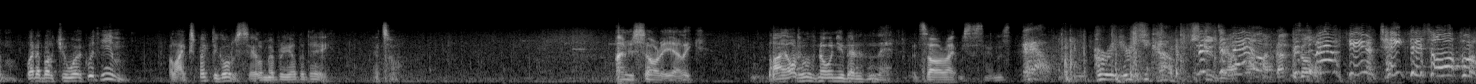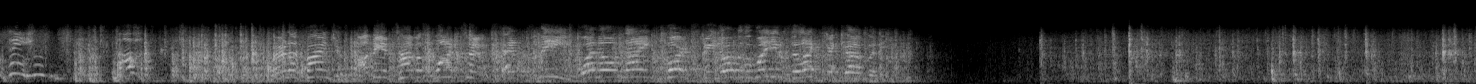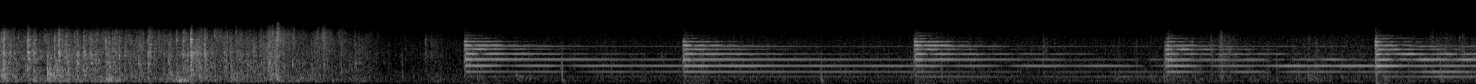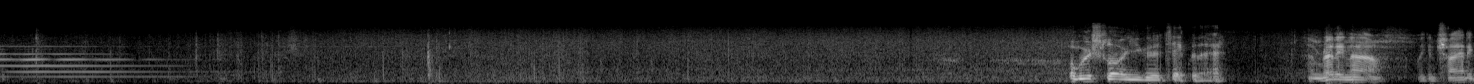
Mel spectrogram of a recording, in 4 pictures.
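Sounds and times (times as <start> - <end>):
rain falling: 0.0 - 59.0
large bell ringing: 17.3 - 23.7, 34.2 - 47.0.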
